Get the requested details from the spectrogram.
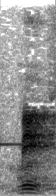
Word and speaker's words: memes: I wonder if, you know, there's this little, what they call them, memes. I always say that wrong. Memes, meme? Memes, thank you.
